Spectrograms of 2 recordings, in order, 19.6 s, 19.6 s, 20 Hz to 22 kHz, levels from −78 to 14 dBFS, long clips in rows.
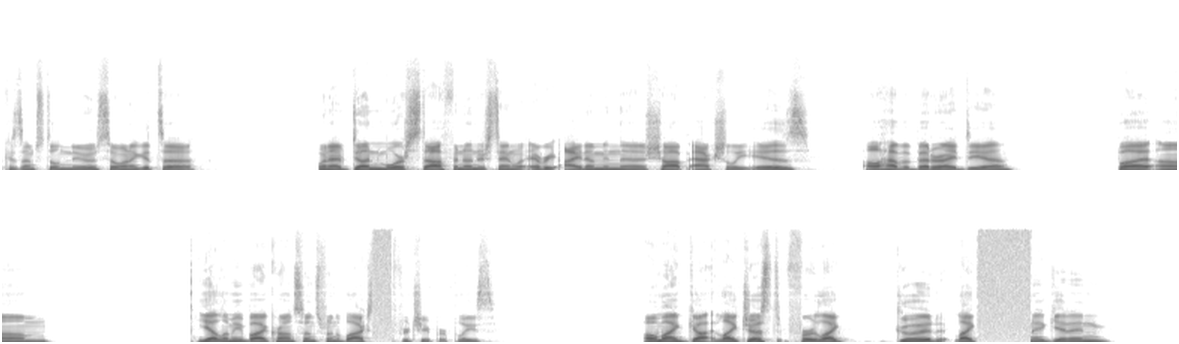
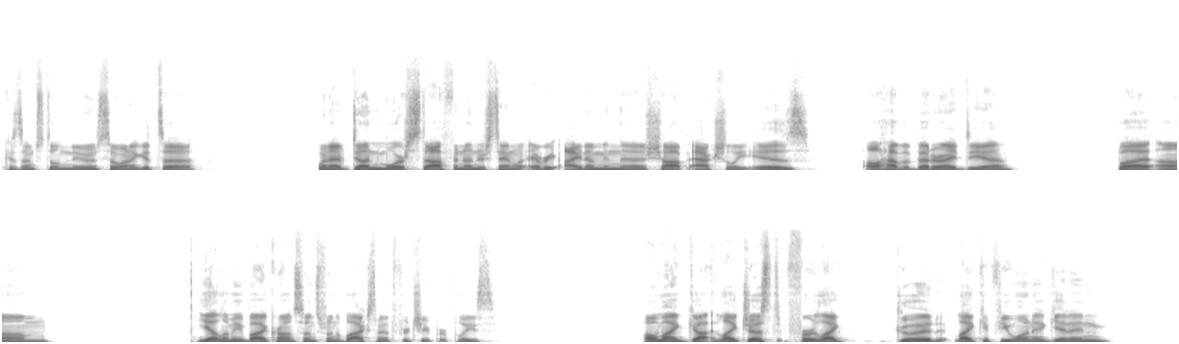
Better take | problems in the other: second | audio cutting out; filled with static; at 13 s and at 18 s

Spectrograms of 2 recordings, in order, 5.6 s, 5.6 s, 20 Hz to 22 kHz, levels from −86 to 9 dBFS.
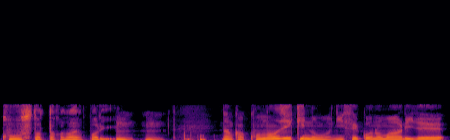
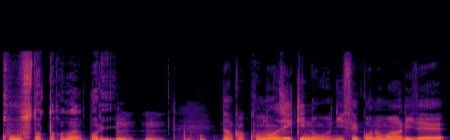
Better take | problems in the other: second | garbled, watery; badly; nothing above 5.5 kHz

